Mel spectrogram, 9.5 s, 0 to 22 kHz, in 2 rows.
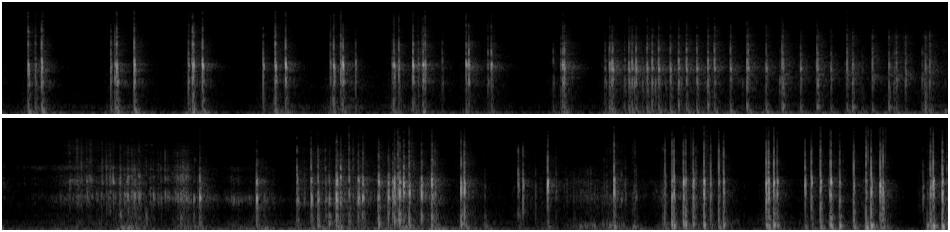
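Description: Fingertips scratch and flick the nubs of a green silicone bristle scrubber, and hands flex the pad. Sharp, bright, dry snaps ring out one by one before giving way to a dense, crackly scratching run, then a softer rustle as the pad bends. Quick, clicky flicks with almost no ring follow, centered around 1.9 kHz.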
